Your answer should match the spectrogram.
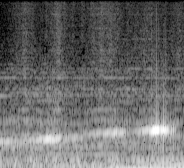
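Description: An electronic tuning tone on a prop device, rising slowly in pitch over crackling static as the tuning dial is turned. A low steady hum joins about halfway through.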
